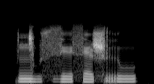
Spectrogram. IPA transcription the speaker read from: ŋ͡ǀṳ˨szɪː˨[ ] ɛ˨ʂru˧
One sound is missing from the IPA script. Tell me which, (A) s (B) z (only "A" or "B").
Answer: A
